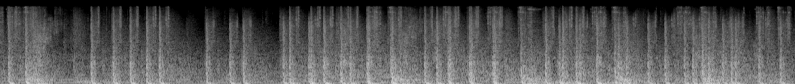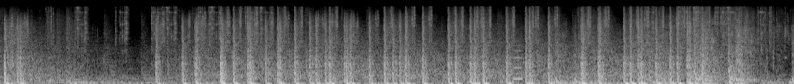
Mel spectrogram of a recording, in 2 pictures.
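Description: A shotgun fires loud blasts.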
